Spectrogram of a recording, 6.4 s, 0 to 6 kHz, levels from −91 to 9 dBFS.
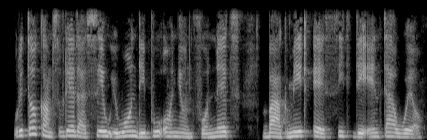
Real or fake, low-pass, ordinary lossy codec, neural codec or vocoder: fake; 5.4 kHz; none; codec, 24 kHz, 0.9 kbps, WavTokenizer, medium speech release version 1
